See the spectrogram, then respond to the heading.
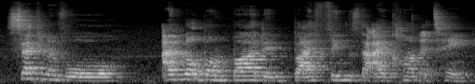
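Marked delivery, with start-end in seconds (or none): none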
